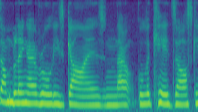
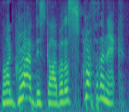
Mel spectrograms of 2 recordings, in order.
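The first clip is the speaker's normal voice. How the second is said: usual speaking voice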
